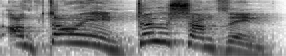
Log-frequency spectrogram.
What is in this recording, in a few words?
Dying, male, voice commands; svencoop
